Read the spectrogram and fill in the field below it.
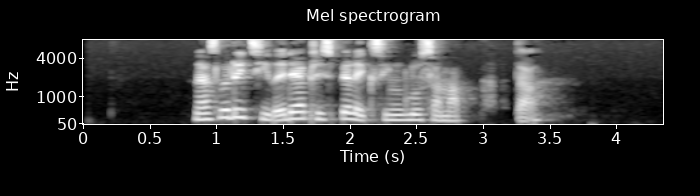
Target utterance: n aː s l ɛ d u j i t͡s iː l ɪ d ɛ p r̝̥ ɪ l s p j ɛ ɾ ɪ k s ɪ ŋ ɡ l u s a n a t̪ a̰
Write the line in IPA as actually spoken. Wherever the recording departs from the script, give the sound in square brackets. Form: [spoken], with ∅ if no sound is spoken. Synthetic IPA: n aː s l ɛ d u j i t͡s iː l ɪ d [ɛː] p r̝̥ ɪ [∅] s p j ɛ [l] ɪ k s ɪ ŋ ɡ l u s a [m] a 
